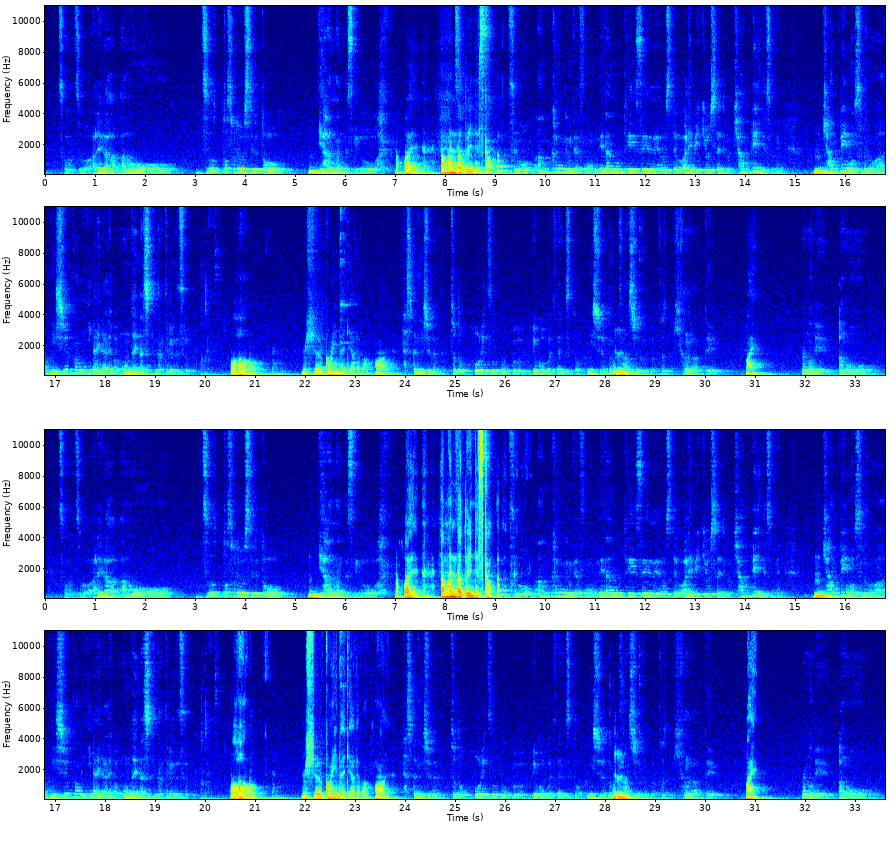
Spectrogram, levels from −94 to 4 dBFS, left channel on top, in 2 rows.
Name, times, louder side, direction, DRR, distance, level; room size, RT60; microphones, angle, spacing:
voice 1, 0.3-2.5 3.0-4.7 5.4-7.0 7.8-8.4 9.4-15.1 15.6-19.7 20.0-20.1 22.1-22.4 23.9-30.2 31.9-33.4, left 2 dB, 25° left, 1 dB, 1.4 m, -43 dB
voice 2, 7.0-9.0 15.4-15.9 20.5-21.0 21.9-23.7 28.2-28.6 30.8-31.1, right 5 dB, 70° right, 14 dB, 0.3 m, -24 dB
sound 1, 12.2-13.1 13.6-13.7 14.6-14.7 16.6-22.3 22.7-23.7 24.8-24.9 25.5-25.9 26.3-27.0 27.4-29.8, right 1 dB, 5° right, 1.5 m, -44 dB
11.5 x 4.1 x 7.0 m, 0.93 s
head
